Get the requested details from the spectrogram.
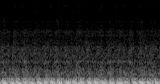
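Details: Sinnis 125 motorcycle: steady low single-cylinder idle, even with a slightly raw thump, no knocks or rattles; normal idle.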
